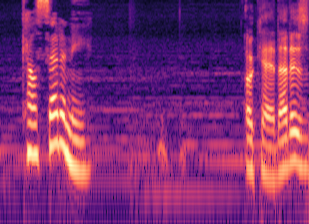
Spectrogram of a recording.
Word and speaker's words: chalcedony: the high sponsor okay i am right it is four syllables so whoever keeps putting three syllables it is indeed four chalcedony okay that is not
